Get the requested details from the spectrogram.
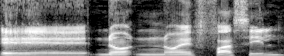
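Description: The sound is dry with no echo, and the pitch varies in an ordinary way. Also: man. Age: 30s. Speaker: illustrator and animator; guest. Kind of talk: casual chat. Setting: studio. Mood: relaxed, friendly. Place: studio. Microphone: studio mic.

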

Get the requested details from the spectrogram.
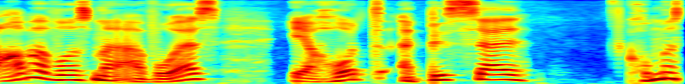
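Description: This man speaks with a Bavarian accent. The recording is very clean, with a silent background. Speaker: podcast host. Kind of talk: podcast conversation.

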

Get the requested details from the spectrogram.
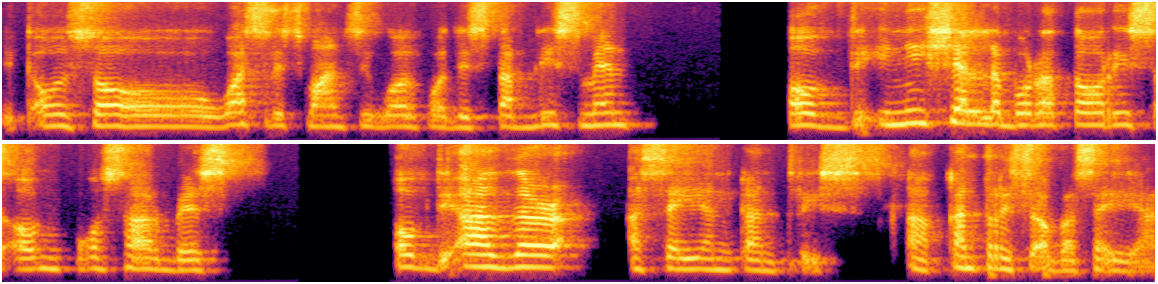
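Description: A woman speaks at medium pitch, somewhat breathy. She keeps a fairly slow pace. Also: ordinary pitch variation. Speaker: former research center director. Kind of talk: speaker introduction.

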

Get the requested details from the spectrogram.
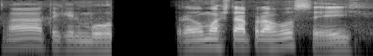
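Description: A man's medium-pitched voice, dark and mellow in tone, with a dry sound, no echo and a quiet background. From Brazil. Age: 20s. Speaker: motorcycle vlogger; motorbike vlogger. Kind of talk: casual vlog monologue. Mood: motivational, defiant. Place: open country. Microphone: phone near.

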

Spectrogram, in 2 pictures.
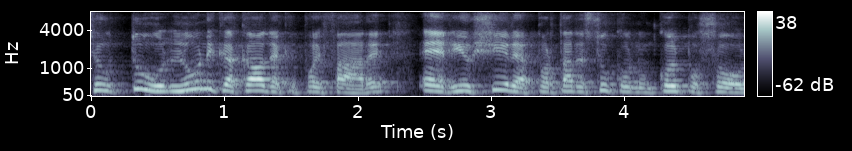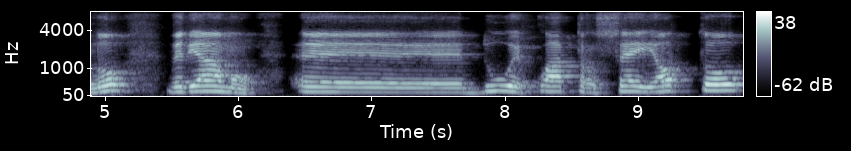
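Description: Against a quiet background, a man talks at a very slow pace with a high pitch. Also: ordinary pitch variation. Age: 60s. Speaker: company owner presenting products; presenter. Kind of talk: product presentation with Q&A. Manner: assertive. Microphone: webcam.

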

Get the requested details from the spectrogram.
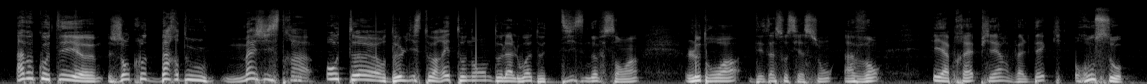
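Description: Delivered at a very slow pace, the voice has a dark, mellow tone. Its pitch swings very widely against a quiet background. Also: man, fairly high pitch for a man. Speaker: journalist, debate moderator. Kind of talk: moderating a panel debate. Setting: stage with audience. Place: hall.

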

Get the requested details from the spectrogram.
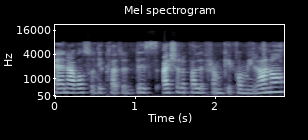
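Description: A woman speaks in a high voice. She has a non-native accent. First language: not English. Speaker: beauty vlogger. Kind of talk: casual monologue, product review. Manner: halting, many fillers; not fluent, pauses to think.

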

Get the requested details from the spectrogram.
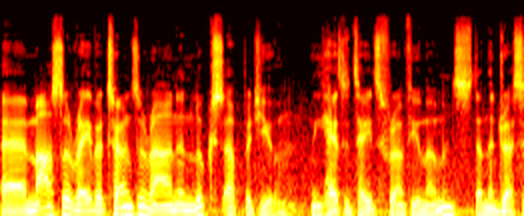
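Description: The reading is straightforward and aloud, with intonation that stays lively.

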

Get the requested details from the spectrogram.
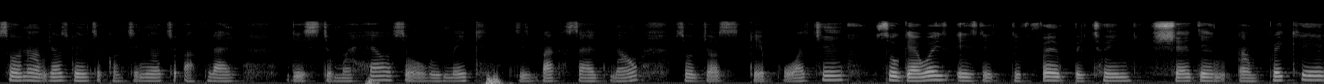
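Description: A woman's low-pitched voice with vocal fry, at a fairly slow pace. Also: fairly even intonation, slightly mellow tone.

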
